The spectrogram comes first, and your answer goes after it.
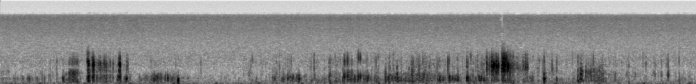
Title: stomach growling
